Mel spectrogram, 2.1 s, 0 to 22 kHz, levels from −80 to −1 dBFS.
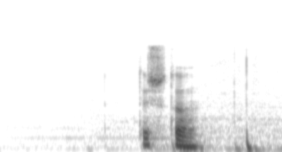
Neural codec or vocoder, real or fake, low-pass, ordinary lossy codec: none; real; 7.2 kHz; none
